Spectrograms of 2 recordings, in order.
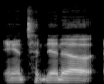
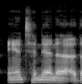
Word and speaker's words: Antonina: I pronounce it Antonina as sort of a little bit of an affectation, I suppose. – This is how the Greeks would pronounce it. – Right. Yeah. The Greek is Antonina.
